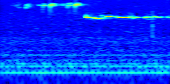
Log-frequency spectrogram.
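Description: Robin song: a few very high, thin twittering notes, then a long, sustained thin whistle held steady for most of a second, over a faint low hum.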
